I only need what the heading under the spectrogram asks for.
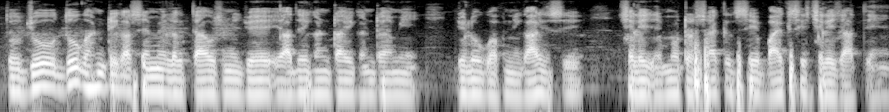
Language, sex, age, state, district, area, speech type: Urdu, male, 45-60, Bihar, Madhubani, rural, spontaneous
